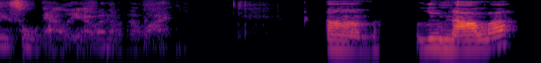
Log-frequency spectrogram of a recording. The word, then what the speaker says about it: Solgaleo: Solgaleo. I say Solgaleo. Solgaleo makes more sense because it's Leo. Yeah. Like, yours makes sense. I just say Solgaleo.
